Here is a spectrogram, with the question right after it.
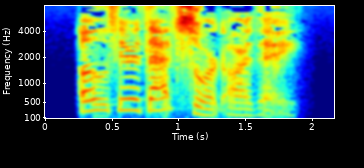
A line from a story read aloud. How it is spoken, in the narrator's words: said Miss Markham, with a little laugh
